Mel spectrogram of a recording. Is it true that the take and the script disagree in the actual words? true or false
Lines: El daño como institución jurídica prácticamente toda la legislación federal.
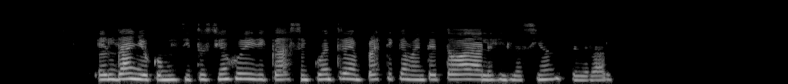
true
